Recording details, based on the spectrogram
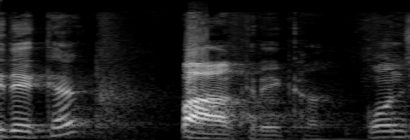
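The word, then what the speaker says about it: Palk: कहानी पाकिस्तान की होगी नहीं इसमें आज साइलेंट होता है पाक बोला जाता है पाक पाक रेखा कौन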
